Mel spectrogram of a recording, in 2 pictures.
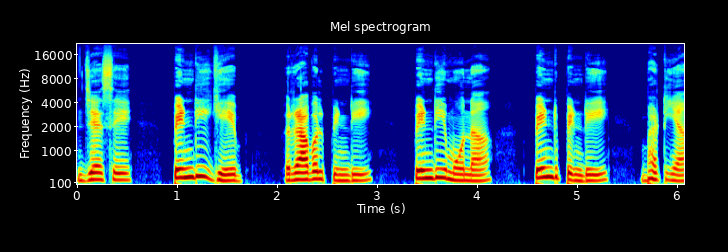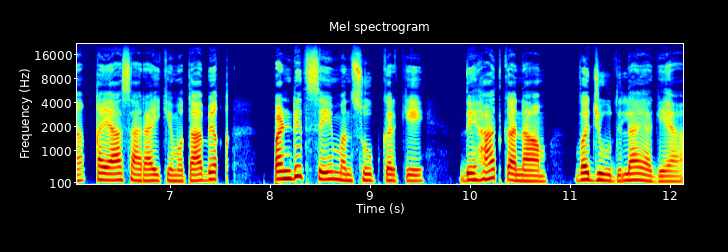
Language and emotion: Urdu, neutral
